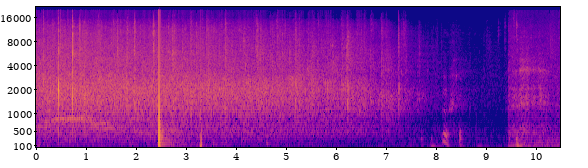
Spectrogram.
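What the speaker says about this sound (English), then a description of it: "Let's give a round of applause for Ben, Courtney, and their leadership" Applause at a graduation ceremony for student performers: a crowd claps steadily at moderate volume, then the sound thins and fades to near silence, with a few sharp knocks and faint rustling and breathing near the microphone.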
